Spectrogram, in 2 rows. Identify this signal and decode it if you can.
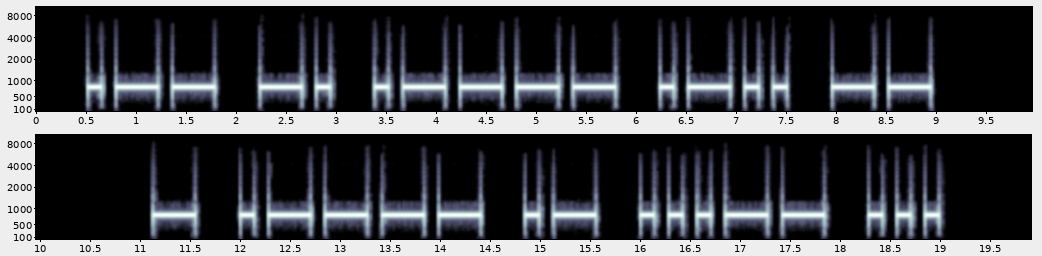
Morse code, heard as a keyed tone, about 8 wpm, 800 Hz. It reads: WN1LM T1A3S
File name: CW / DET / 1 6 1500C S B 8wpm 5142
